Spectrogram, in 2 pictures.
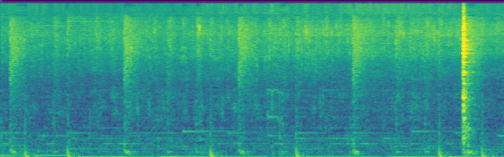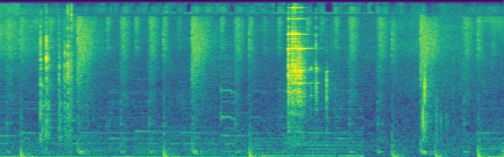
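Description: Dry red chillies sizzle and crackle in hot oil for a tadka, a steady close fry with clinks and scrapes of a spoon stirring in the pan and no talk.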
